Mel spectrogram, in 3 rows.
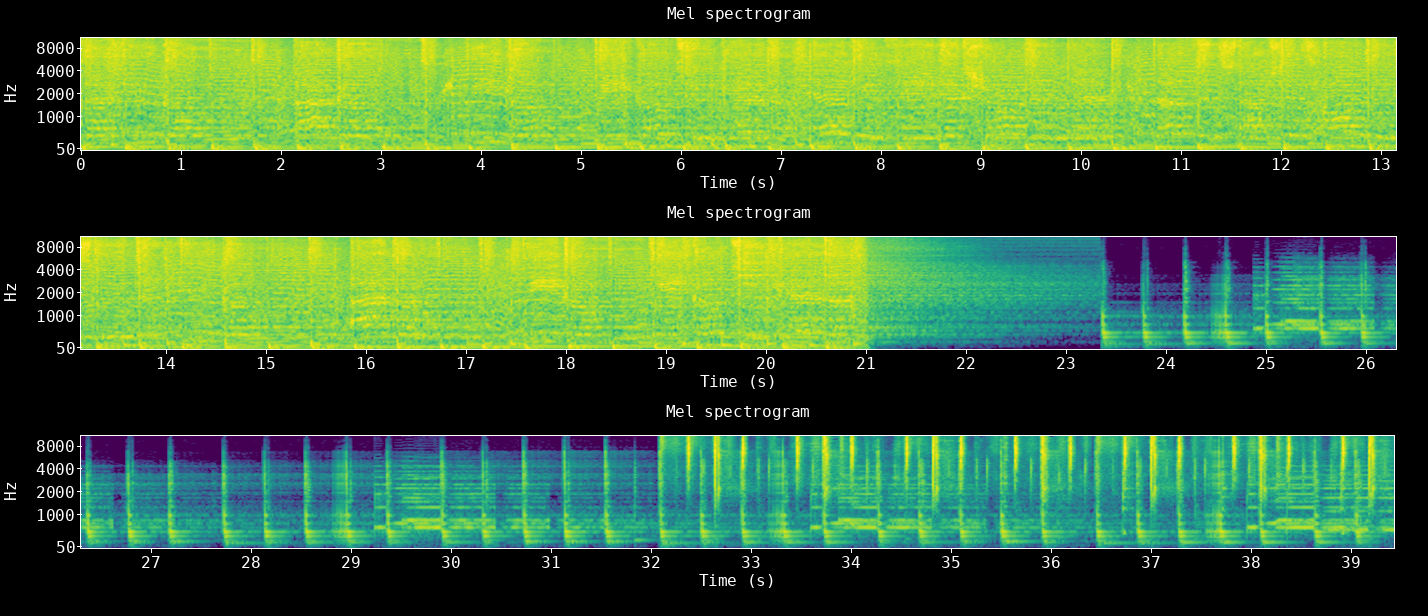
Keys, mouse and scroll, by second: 0.1-2.4 drag, 5.6 click, 5.7-19.7 drag, 21.1-34.7 drag, 34.7-39.4 drag.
